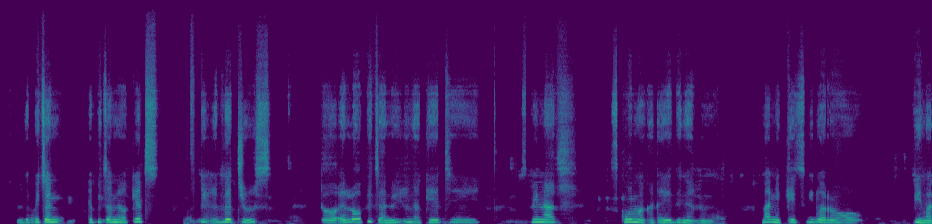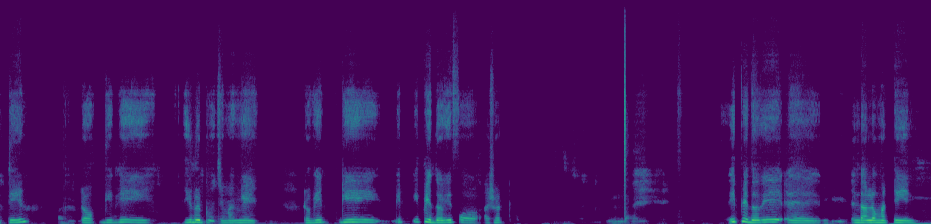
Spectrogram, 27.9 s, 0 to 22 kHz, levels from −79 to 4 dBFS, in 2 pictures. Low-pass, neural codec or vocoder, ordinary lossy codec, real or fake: none; codec, 44.1 kHz, 2.6 kbps, DAC; none; fake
